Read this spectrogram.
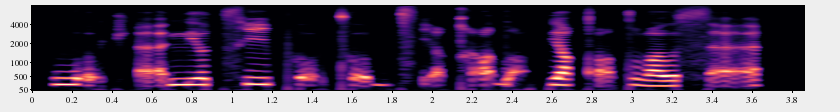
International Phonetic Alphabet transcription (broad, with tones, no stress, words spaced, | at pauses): wo̰˨t͡ʃʼæ̰˨mʲo˨ t͡sʰi˧ pʰo̰˦˨tʰo̰˧bt͡sʼḭ˦ qʰḭ˦dˤo̰˧pʲɒ˧ qʼo̰˧tˤβo˨ sæ̰˧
